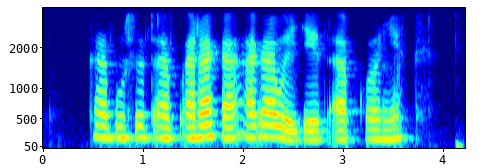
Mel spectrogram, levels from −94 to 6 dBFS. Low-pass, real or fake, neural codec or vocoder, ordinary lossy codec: 3.6 kHz; real; none; none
